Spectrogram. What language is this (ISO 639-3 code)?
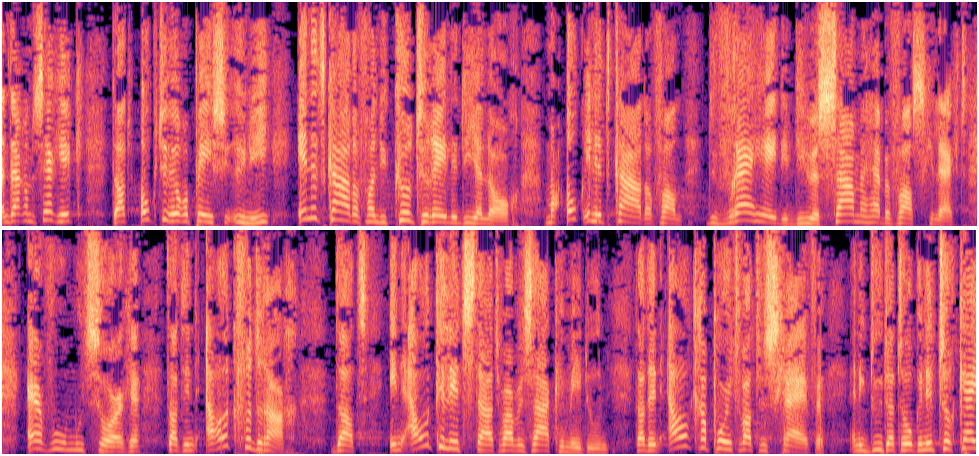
nld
